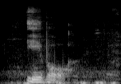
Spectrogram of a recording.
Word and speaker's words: Igbo: No, it is Igbo. Like, it is pronounced Igbo. It's actually Igbo, right?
